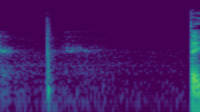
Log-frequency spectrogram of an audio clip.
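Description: A single short mouse click about half a second in, against near silence; the voice returns right at the end.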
